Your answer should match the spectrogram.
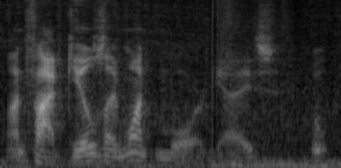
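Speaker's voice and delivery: usual speaking voice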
